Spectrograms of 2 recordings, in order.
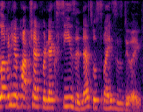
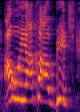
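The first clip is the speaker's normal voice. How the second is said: slow, higher put-on Jamaican Patois; mock Patois; 10 semitones higher, slower than usual. Imitating [name] retorting slowly in Jamaican Patois. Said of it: "cussing in Patois".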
